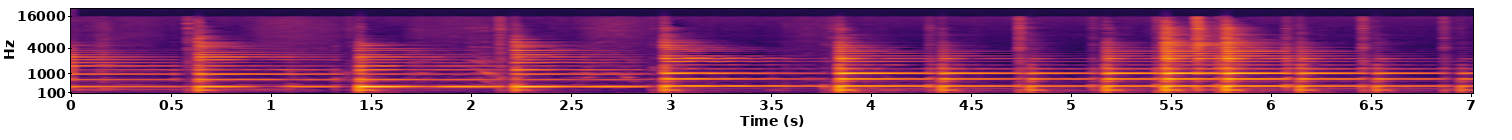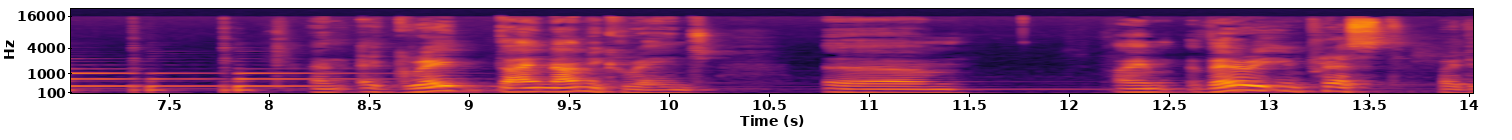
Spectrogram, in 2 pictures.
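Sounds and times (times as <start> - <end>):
classical guitar plucked note: 0.0 - 9.1
man talking: 8.2 - 11.6, 12.2 - 14.0.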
